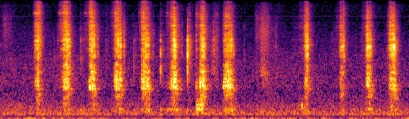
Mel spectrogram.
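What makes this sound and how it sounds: A wooden stylus scratches near the top of a flat black coated scratch art paper board. Thirteen short, dry scratching strokes are heard as bright, raspy bursts at an uneven pace, with a brief pause midway. The strokes are quiet and stop quickly, with no ring.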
